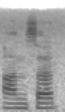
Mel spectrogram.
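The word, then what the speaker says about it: answer: है एस के बाद अगर कहीं भी डब्लू आता है तो साइलेंट है जैसे हम लोग लिखते हैं आंसर सर्ड आंसर लिखते हैं ए एन एस डब्लू ई आर यही तो लिखते हैं ना आंसर पढ़ते हैं आंसर आंस स्वेर तो नहीं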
